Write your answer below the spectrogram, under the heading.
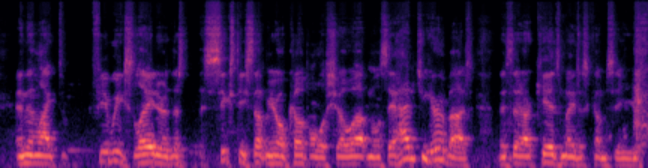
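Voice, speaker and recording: Over noticeable background noise, a man races along at a very fast pace, his medium-pitched voice full of lively intonation. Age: 60s. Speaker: marriage mentor. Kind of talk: podcast interview.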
